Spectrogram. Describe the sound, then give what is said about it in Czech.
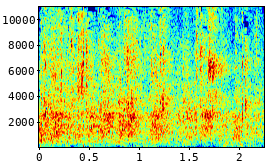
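Audience applause fills the moment: a dense, even wash of many hands clapping, steady and fairly loud for about two seconds. “No, můžete tleskat, takže to zakázáme ještě.”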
